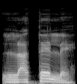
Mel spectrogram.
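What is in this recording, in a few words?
the TV, Spanish, male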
